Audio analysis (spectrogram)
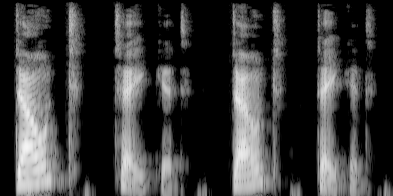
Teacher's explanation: The stress is on the word don't.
